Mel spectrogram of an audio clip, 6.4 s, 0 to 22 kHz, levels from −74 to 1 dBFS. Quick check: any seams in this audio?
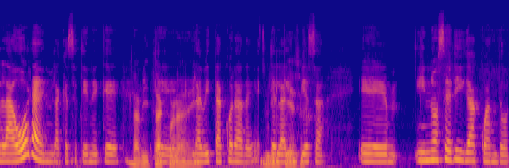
no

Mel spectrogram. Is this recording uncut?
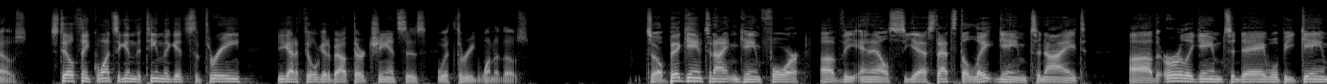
no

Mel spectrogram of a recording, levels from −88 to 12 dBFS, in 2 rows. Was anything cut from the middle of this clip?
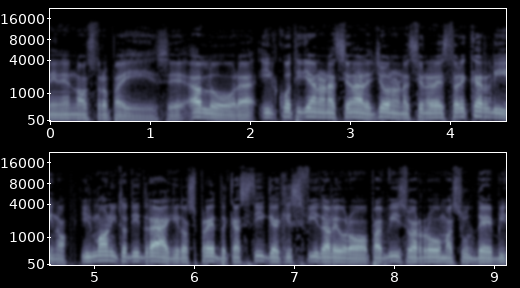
yes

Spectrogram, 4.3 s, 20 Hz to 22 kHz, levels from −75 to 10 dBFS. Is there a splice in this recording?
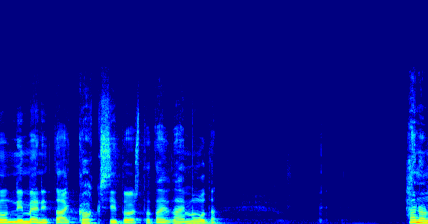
no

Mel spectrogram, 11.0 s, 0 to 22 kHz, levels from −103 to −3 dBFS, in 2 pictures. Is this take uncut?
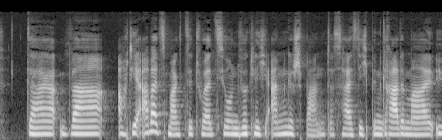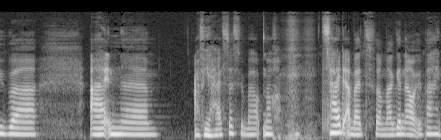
yes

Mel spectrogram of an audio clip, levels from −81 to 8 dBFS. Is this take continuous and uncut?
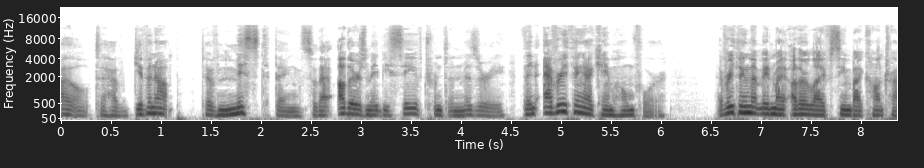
no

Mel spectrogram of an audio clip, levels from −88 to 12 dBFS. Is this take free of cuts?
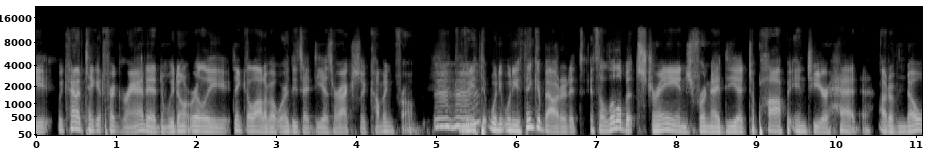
yes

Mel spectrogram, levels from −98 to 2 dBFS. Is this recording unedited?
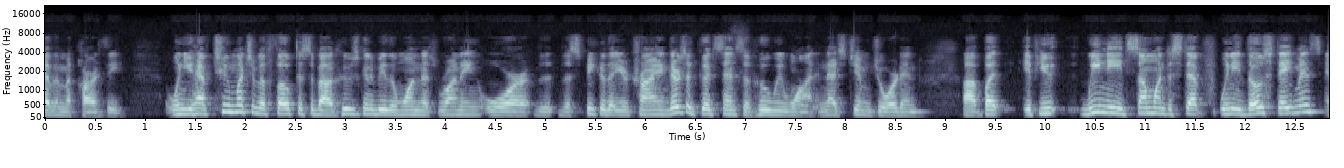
yes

